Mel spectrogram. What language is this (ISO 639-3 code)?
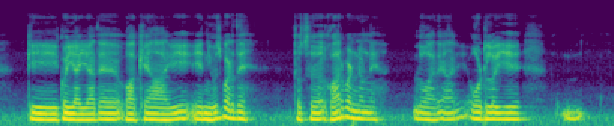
doi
